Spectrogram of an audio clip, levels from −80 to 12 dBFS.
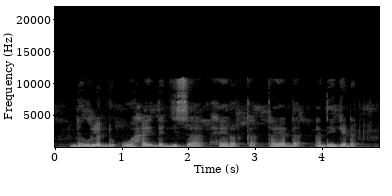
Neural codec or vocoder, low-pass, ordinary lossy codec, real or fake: none; 10.8 kHz; AAC, 48 kbps; real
